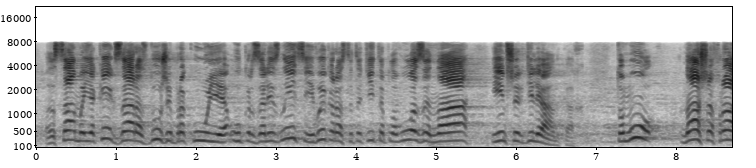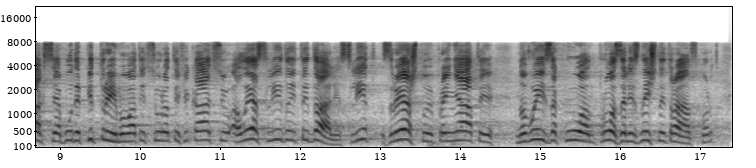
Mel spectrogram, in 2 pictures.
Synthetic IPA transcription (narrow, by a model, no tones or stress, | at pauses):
sɑmɛjɐkɪxzɑɾɐzd̪uʒɛbɾɐkujɛukrzɐlʲiznɪt͡sʲiːʋɪkɔɾɐst̪ɪt̪ɪtʲit̪eplˠɔʋɔzɪnɐ | inʃɪɣdʲilʲa̰nkɐ̰x | t̪ɔmu | nɑʃɐfɾɑkt͡sʲijɐbud̪ɛpʲid̪̚t̪ːɾɪmʊʋɐt̪ɪt͡sʲuɾɐt̪ɪfʲikɑt͡sʲijʊʔɐlˠɛsʲlʲid̪ʊjt̪ɪd̪ɑlʲisʲlʲid̪zɾɛʃt̪ɔjʊpɾɪjnʲat̪ɪ | nɔʋɪjzɐkonpɾɔzɐlʲiznɪt͡ʃnɪjt̪ɾɑnspɔrt̪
